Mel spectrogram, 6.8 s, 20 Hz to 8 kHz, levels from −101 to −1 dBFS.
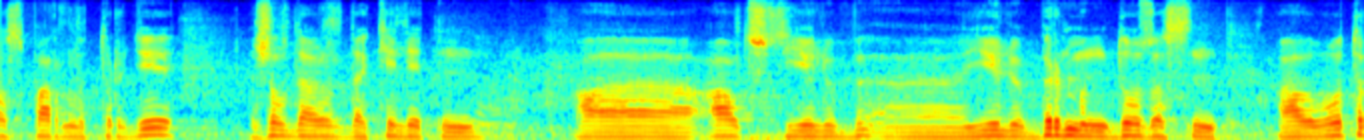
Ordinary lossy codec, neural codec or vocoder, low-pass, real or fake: none; none; none; real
